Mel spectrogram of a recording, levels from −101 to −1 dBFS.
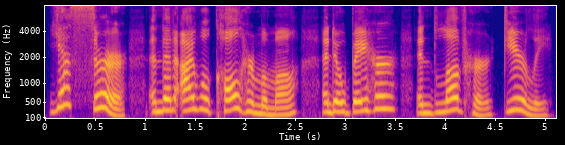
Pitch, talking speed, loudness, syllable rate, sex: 250 Hz, 190 wpm, -17 LUFS, 4.4 syllables/s, female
